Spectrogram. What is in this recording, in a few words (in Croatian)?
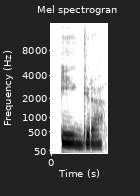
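"igra", hrvatski; neizvorni; mreznik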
